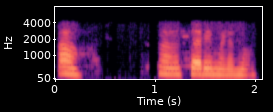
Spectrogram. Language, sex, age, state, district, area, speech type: Kannada, female, 30-45, Karnataka, Mandya, rural, conversation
